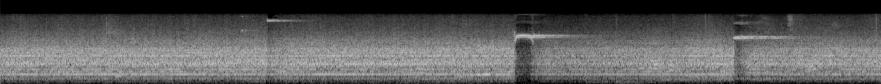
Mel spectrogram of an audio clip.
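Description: Steady hum and noise of an indoor basketball court during play, with two brief high-pitched chirps, one about five seconds in and one about seven and a half seconds in.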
